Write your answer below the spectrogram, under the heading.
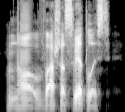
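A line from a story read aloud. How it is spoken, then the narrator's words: Soft but insistent. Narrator (Russian): мягко, но настойчиво сказал Бенвенуто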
